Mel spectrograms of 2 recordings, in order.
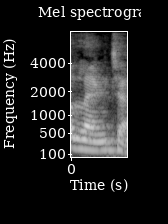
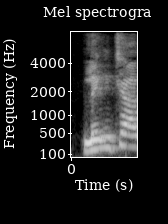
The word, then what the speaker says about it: लैंगचा: चीजें भी कहते होंगे, अलग अलग तरह से प्रोनाउंस भी करते होंगे, लेकिन इसी के इर्द गिर्द घूमता रहता है। लिंचा भी जल्दी जल्दी में बोल देते होंगे, लैंगचा भी बोल देते होंगे, वो सारी चीजें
